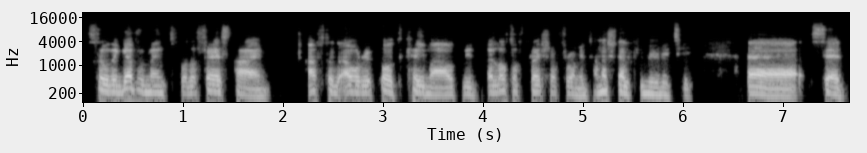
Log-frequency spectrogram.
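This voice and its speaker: A man's voice: lowish voice, animated, moderate pace, vocal fry, a little mellow, no room sound, rough recording. A man with a Somali accent, speaking as a journalist in an interview, reflecting earnestly and sometimes repeating his phrases.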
